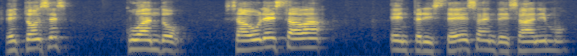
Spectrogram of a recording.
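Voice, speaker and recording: A man's voice: high voice, fairly even intonation, slow. A man preaching a sermon as pastor, asking the congregation rhetorical questions and acting out short quoted exchanges between church members.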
